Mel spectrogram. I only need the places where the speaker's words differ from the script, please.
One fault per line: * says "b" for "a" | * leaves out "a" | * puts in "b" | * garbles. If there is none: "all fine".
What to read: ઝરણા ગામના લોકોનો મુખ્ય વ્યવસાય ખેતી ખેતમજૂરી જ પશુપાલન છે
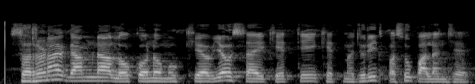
all fine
